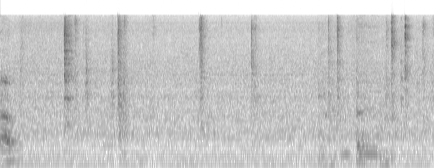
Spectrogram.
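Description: A few faint, irregularly spaced clicks and taps against quiet room tone, made while desk equipment is being worked, with a brief low voice sound near the end.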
